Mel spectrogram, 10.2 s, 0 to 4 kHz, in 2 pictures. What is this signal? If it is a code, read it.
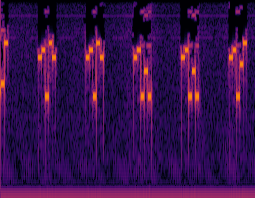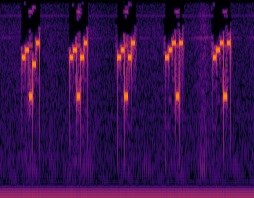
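Five-tone selective call (ZVEI), heard as quick runs of five tones, tones of about 70 ms. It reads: 89208 89208 89262 89262 89270 89270 89280 89280 89020 89020
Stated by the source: ZVEI five-tone selective call 89358 received on SDR.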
